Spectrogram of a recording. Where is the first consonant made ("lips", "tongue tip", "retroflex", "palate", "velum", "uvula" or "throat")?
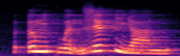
throat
